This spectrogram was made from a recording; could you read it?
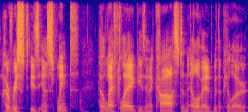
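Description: Low, bright-voiced man narrating. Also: fairly even intonation, moderate pace. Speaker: game master. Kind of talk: improvised narration of an audio role-play.

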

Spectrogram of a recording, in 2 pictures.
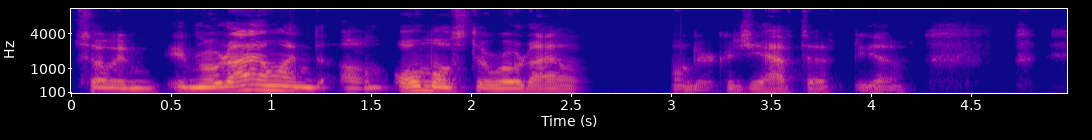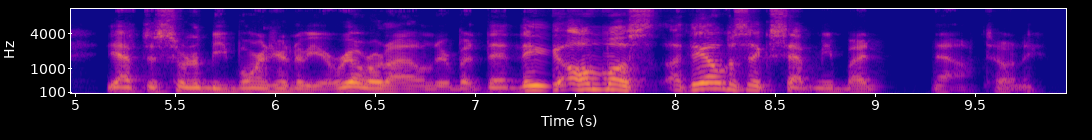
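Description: A man from New Jersey, a political consultant, explaining a law in a radio interview, pausing often with fillers and restarts. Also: medium pitch. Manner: measured, many fillers and restarts. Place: lives in Rhode Island.

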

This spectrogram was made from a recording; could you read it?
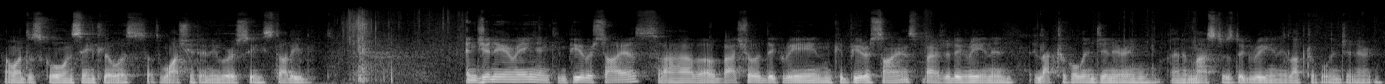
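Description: A man's voice: sits low, flat delivery, brisk, creaky, darkish tone. A man, telling his story in a rambling, self-correcting way in an oral history interview at a winery. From Lebanon. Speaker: winemaker interviewee. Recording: roomy recording with faint noise.

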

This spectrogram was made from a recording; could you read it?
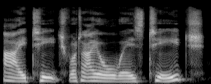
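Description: A woman's voice: low voice, slow, fairly bright tone, no room sound, studio quality. Woman acting a composed, knowing witch schoolteacher. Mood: composed, instructive.

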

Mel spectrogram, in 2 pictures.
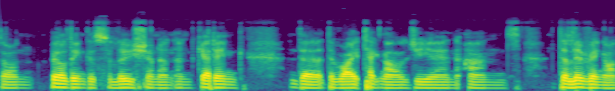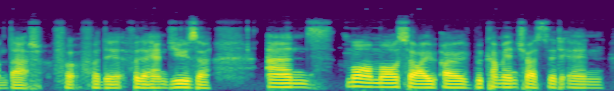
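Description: A man's voice: on the low side, level tone, normal speed, darkish tone, no echo, muffled recording. A man in his forties, raised in Portugal, answering podcast questions as a startup tech lead, hesitant with many restarts. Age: 40s. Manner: hesitant, with frequent restarts and repeated words. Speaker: startup CTO guest. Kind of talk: podcast interview.

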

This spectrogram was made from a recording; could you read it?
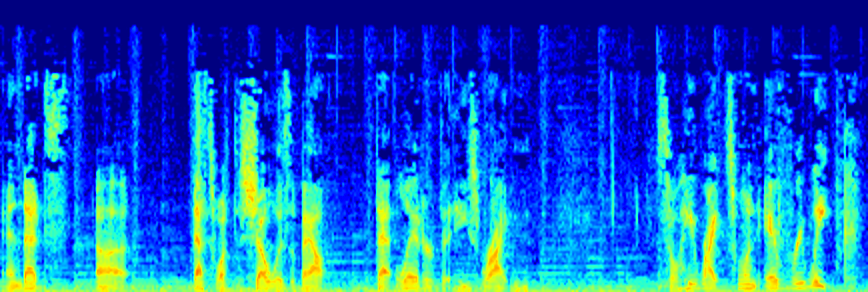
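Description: A woman hosting a radio show, introducing it in a casual, halting, unscripted way. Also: very deep voice, vocal fry, bright, forceful tone, faint music behind. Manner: halting, informal.

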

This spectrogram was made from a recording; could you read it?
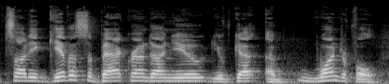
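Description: A man's voice: fairly high pitch, measured pace. A man hosting an interview show, asking direct questions in an upbeat way. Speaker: podcast host.

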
